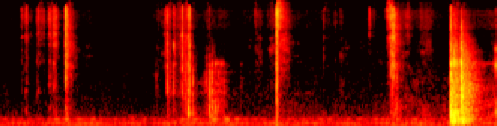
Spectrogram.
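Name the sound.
cutting paper top hat section with scissors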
